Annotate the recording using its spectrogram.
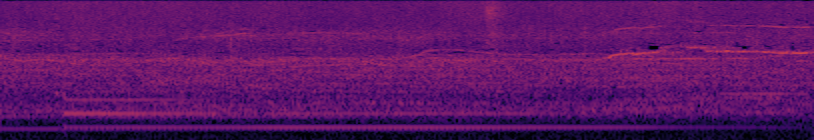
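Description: A single guitar note struck about a third of a second in and held, ringing steadily and slowly fading: the closing note of a live rock song.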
